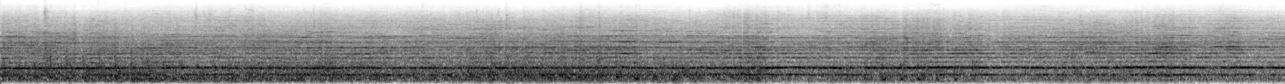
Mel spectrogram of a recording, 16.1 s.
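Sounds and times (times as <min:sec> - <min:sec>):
freight cars rumbling on rails: 0:00.0 - 0:16.0.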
